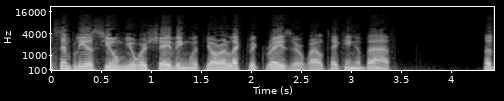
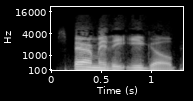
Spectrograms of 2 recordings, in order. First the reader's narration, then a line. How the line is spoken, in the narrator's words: Pitt growled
